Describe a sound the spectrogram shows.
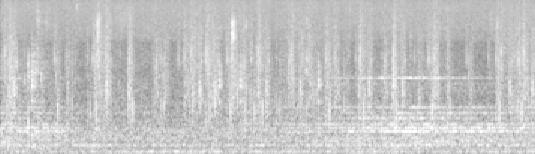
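Light footsteps patter steadily on soft sand.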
